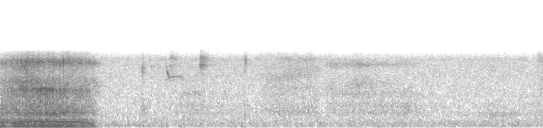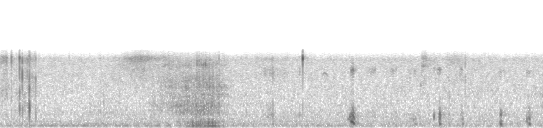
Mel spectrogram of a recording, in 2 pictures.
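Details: Loud rough snore at the start, then quieter breathing and a second softer snore in a quiet room; spouse snoring.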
